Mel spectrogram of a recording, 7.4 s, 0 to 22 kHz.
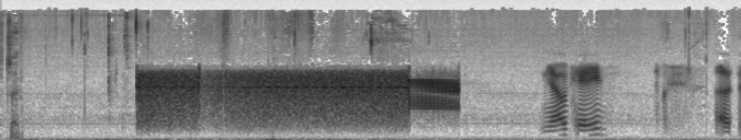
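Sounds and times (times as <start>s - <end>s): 
speech: 0.0s - 0.4s, 5.6s - 6.2s, 7.2s - 7.4s
faint steady whine in shortwave radio interference: 0.4s - 7.4s
shortwave radio interference static hiss from an adjacent signal: 1.4s - 4.6s.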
